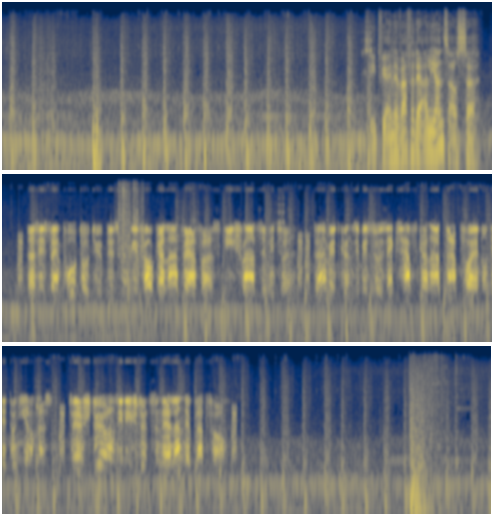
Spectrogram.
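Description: Footsteps thud quickly on the ground as a soldier runs.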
